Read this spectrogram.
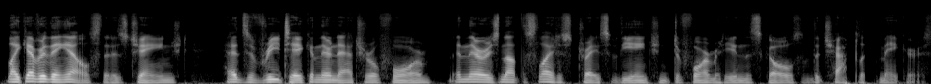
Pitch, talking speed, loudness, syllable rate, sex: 95 Hz, 200 wpm, -23 LUFS, 5.7 syllables/s, male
